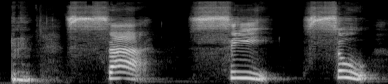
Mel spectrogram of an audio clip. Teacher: huruf sin keluar napas berdesis mengalir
